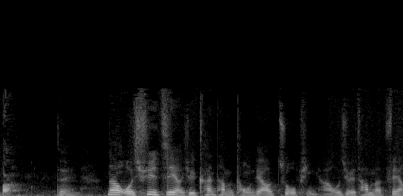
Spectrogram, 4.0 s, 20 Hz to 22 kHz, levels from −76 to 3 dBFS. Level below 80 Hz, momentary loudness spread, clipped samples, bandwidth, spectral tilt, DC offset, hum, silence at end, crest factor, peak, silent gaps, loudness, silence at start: -56 dBFS; 12 LU; under 0.1%; 12.5 kHz; -5 dB/octave; under 0.1%; none; 0 s; 20 dB; -12 dBFS; none; -31 LUFS; 0 s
